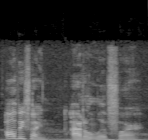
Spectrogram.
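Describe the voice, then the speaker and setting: A woman playing a soft-spoken helpful contact. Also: medium pitch, lively intonation, moderate pace, slight background noise. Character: helpful young woman who set up an interview.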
